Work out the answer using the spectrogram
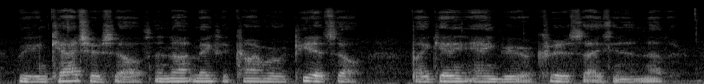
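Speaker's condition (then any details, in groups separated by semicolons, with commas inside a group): Parkinson's; progressing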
